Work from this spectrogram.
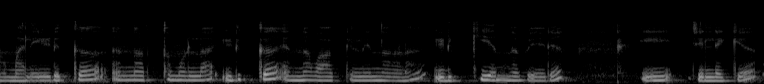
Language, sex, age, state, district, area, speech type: Malayalam, female, 30-45, Kerala, Idukki, rural, spontaneous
